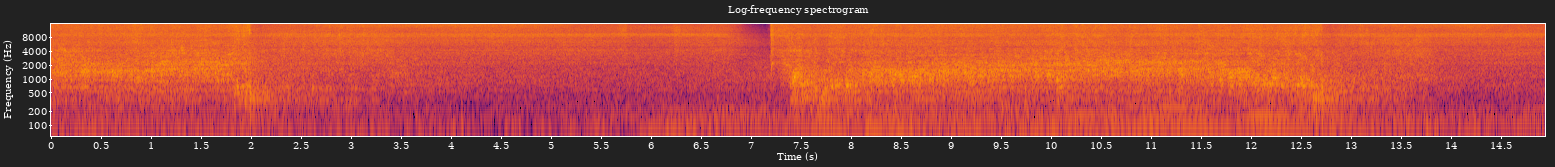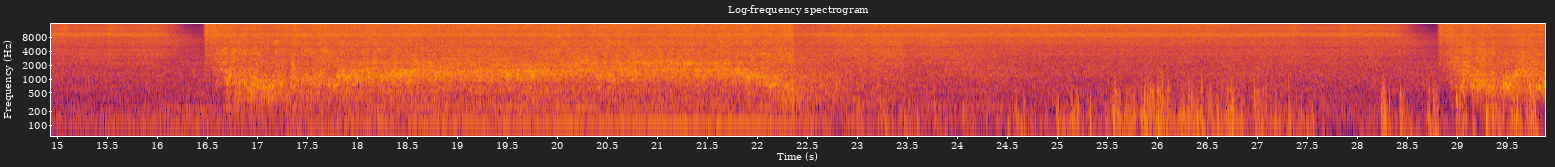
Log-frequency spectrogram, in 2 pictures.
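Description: CNC plasma cutter hissing loudly as it cuts. The hiss stops abruptly and restarts sharply about 7 s in, again about 16 s in and near the end, with a low hum underneath that shifts pitch in steps.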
